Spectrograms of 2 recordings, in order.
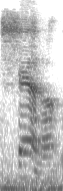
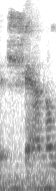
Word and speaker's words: Shana: But my parents are rebels, so they call me Shana, which is neither one of those pronunciations. I don't know. They just thought it sounded pretty, I think. And so they, you know, to let people know how to pronounce my name, is they say Shana like banana.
